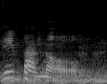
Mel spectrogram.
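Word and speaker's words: Dépanord: It's a play on word for a what's it called? Dépanneur in French is like the gas station. Oh, okay. So it's kind of a play on word with Nord at the end.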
